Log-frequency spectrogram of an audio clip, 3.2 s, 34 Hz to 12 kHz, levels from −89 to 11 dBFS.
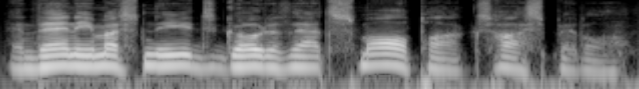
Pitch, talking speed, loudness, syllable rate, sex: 140 Hz, 190 wpm, -15 LUFS, 4.2 syllables/s, male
